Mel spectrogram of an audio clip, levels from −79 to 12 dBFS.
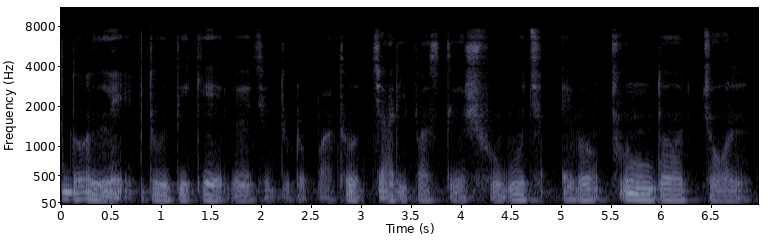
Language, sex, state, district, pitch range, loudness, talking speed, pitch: Bengali, male, West Bengal, North 24 Parganas, 90-100 Hz, -38 LUFS, 95 wpm, 95 Hz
